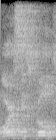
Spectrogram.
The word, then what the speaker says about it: R.C. Sproul: Um teólogo já falecido americano chamado Orson Sproul, se escreve R.C. Sproul, ele disse uma frase assim sensacional: o pecado é uma traição cósmica.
